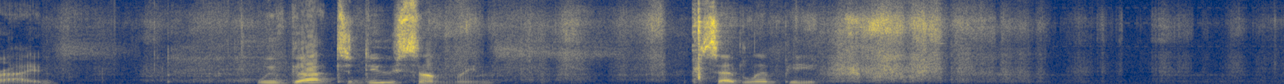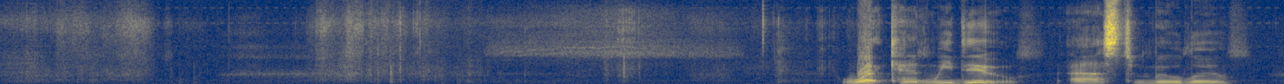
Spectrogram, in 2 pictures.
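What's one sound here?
A man speaks and reads aloud close to the microphone, in short bursts with pauses.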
